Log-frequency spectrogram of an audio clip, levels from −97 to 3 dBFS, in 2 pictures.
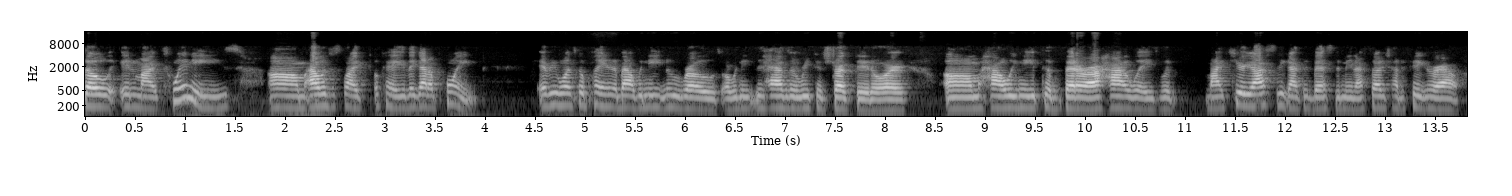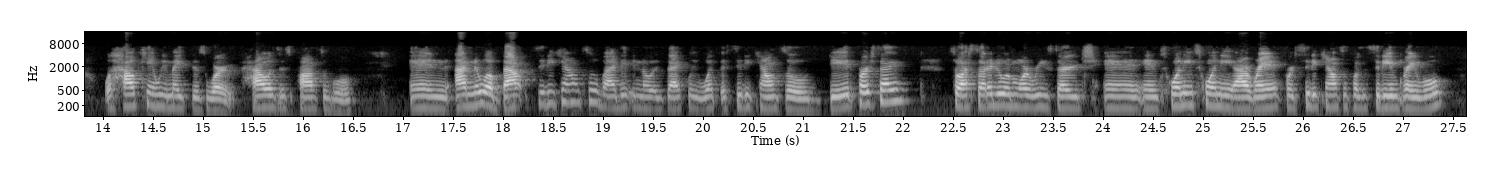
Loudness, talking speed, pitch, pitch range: -24 LUFS, 215 wpm, 180 Hz, 170-195 Hz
